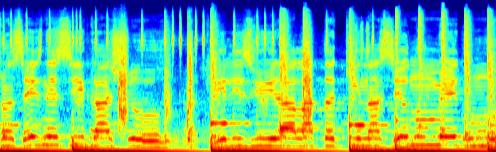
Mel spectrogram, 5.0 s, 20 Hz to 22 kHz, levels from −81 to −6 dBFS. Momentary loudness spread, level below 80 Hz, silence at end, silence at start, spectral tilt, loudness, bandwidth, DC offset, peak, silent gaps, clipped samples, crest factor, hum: 4 LU; -10 dBFS; 0 s; 0 s; -4 dB/octave; -12 LUFS; 16.5 kHz; under 0.1%; 0 dBFS; none; under 0.1%; 8 dB; none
